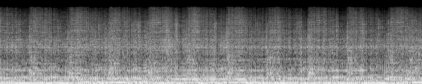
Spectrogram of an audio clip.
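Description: Thrash metal band playing live at full volume: distorted electric guitars, bass and drum kit in a dense, steady wall of sound.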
